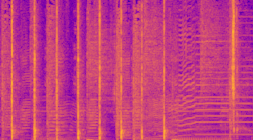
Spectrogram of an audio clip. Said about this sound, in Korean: 제가 응원과 경의의 박수 보내드립니다.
